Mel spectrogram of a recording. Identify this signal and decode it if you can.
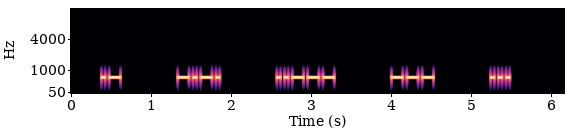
Morse code, heard as a keyed tone, about 25 wpm, spaced as for 10 wpm, 700 Hz. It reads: AC2OS
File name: Lesson 16g - Letter c - Call Signs 25wpm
